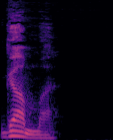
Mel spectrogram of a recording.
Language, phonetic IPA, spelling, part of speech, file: Russian, [ˈɡamːə], гамма, noun, Ru-гамма.ogg
- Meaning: 1. gamma (the name of the third letter of the Greek alphabet) 2. scale 3. range, gamut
